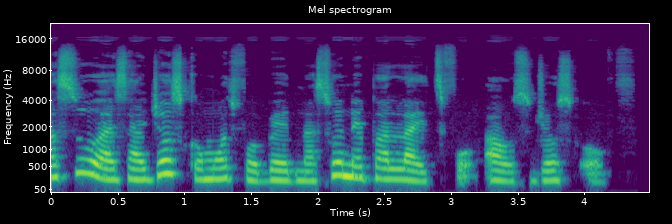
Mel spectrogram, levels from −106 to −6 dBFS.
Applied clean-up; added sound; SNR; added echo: none; none; none; none.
